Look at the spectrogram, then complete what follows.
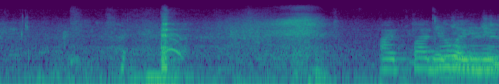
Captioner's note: coughs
